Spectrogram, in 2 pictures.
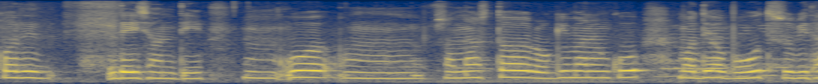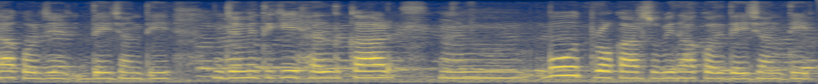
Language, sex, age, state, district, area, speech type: Odia, female, 18-30, Odisha, Subarnapur, urban, spontaneous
